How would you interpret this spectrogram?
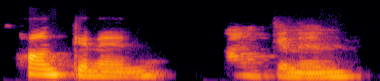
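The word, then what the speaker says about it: Honkanen: how do you say your last name Tiki honkin that's it cool thank you flow is getting my last name wrong they say novotoni and his name is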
